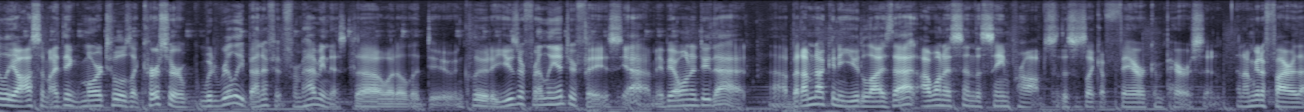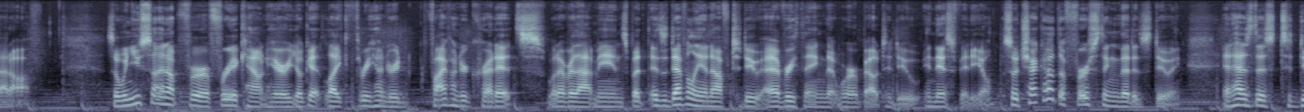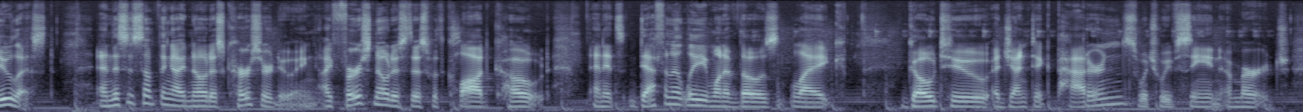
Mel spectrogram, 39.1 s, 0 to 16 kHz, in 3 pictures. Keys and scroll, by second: 7.5 ctrl+c, 7.6 BackSpace.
